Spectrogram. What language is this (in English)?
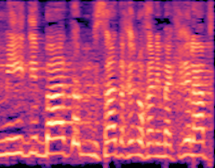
Hebrew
